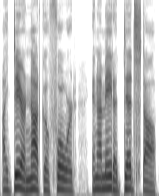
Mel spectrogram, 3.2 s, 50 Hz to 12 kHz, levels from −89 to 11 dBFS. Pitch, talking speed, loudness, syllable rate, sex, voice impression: 175 Hz, 205 wpm, -16 LUFS, 4.3 syllables/s, female, very feminine, middle-aged, thin, tensed, powerful, slightly bright, hard, clear, fluent, cool, very intellectual, refreshing, sincere, very calm, friendly, reassuring, unique, slightly elegant, wild, slightly sweet, lively, strict, slightly intense, sharp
